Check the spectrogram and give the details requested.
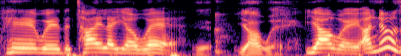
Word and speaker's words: Yaweh: Yahweh.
